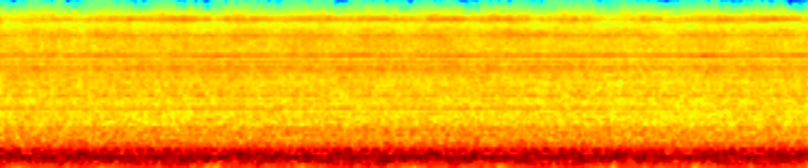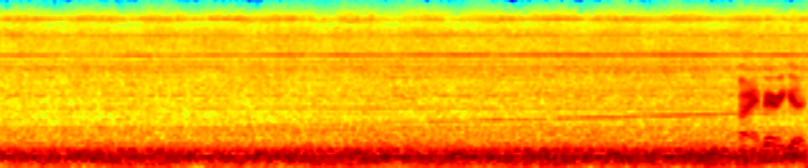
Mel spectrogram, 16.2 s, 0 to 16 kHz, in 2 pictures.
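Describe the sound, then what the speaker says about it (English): Twin jet engines of a PMDG Boeing 777 idle after start-up in an Xbox flight simulator game, giving a loud, steady, unbroken whining roar that fills the whole stretch. "The engines even sound good now."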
